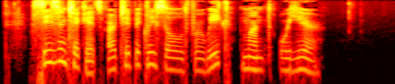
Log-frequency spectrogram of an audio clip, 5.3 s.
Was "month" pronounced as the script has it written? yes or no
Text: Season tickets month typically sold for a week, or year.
no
